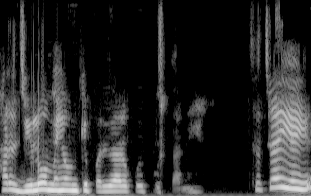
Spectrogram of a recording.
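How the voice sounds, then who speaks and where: Her intonation lively, a woman is speaking. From Uttar Pradesh, Banda district. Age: 30s. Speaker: politician. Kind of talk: interview. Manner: animated.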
